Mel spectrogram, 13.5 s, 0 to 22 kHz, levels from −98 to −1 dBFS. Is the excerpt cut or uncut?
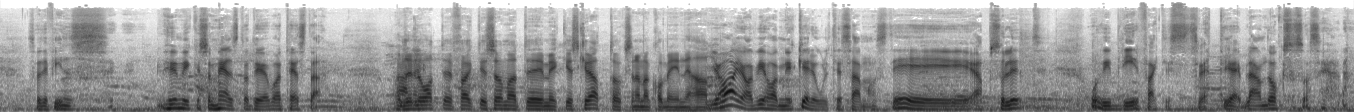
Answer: cut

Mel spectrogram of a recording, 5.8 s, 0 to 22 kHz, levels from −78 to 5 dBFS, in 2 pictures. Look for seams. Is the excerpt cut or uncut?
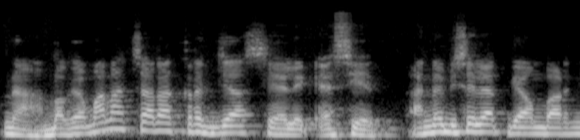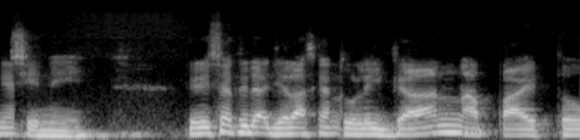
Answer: cut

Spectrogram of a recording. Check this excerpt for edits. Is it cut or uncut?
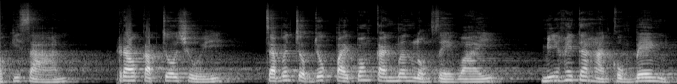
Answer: uncut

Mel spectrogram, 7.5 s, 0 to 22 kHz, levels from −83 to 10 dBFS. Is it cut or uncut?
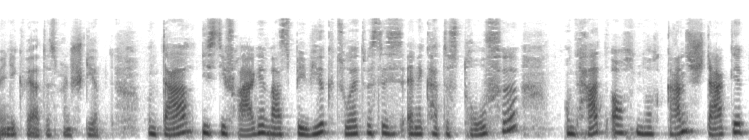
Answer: uncut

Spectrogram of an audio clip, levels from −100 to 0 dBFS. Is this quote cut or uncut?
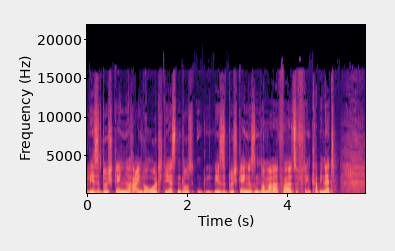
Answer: uncut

